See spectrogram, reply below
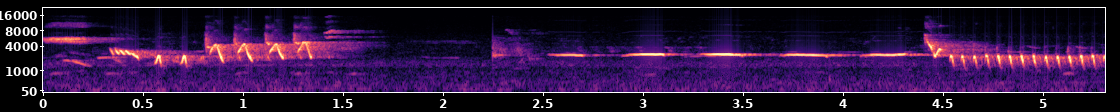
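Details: Birds chirping in the morning by the water near a lone tree: a descending series of quick notes, a long level whistle, a few clear chirps, then a fast even trill of rapid repeated notes.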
